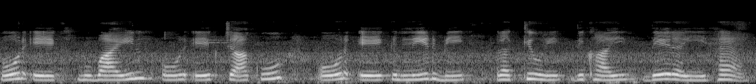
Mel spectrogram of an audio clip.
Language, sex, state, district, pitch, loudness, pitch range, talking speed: Hindi, female, Uttar Pradesh, Shamli, 215 Hz, -15 LUFS, 205-230 Hz, 125 wpm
